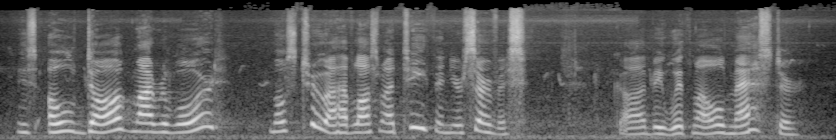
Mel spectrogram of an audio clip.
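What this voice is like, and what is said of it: Shakespeare in an Oklahoma accent. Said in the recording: “Shakespeare and an Oklahoma accent sounds pretty natural”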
